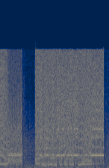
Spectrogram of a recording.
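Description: Crew voices heard over a helicopter headset intercom with a radio-like sound and a steady high-pitched tone underneath. The channel cuts out abruptly for a moment about half a second in.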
